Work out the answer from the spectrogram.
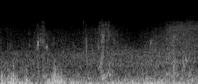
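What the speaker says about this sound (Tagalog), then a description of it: "Malakas ang hangin." Strong wind roars across the microphone aboard a small fishing boat at sea, a steady, loud buffeting rush with gusty surges throughout and no voices.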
